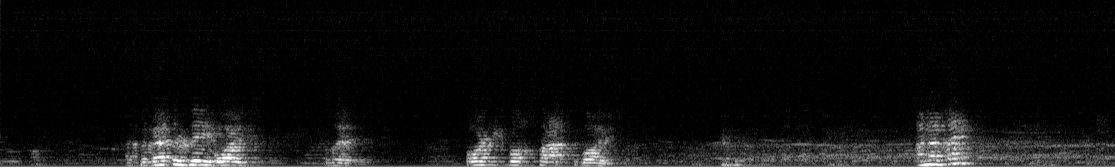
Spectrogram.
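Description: A man speaks loudly into a microphone to a crowd, heard outdoors.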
